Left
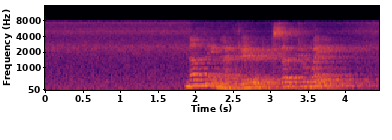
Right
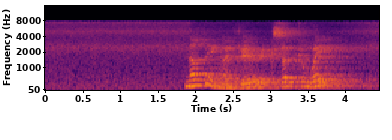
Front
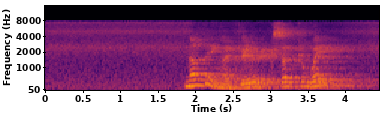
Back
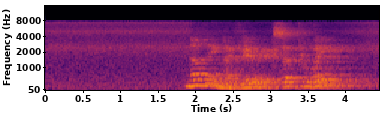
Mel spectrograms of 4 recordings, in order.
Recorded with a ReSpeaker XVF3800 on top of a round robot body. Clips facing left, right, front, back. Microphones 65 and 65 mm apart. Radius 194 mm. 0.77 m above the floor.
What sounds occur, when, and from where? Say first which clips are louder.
1.9 s a man speaking: right 2 dB, front 2 dB; 30° right, 3 m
